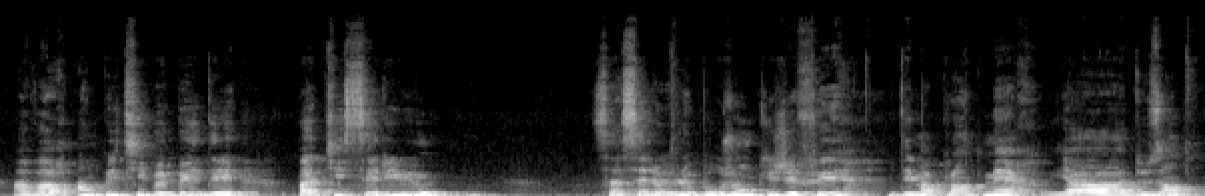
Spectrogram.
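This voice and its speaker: A woman who is not a native French speaker gives a casual tour of her houseplants on her home veranda, pausing often with fillers. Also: a little high, dark tone. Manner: hesitant, many filler pauses. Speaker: plant vlogger. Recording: roomy echo.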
